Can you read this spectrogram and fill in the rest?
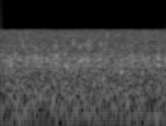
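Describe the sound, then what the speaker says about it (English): A small creek at the outlet of Mud Lake, beside an Adirondack hiking trail, flows in a brief, steady rushing burble, close and even. "Right at this little creek."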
